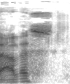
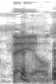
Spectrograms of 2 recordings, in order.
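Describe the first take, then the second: First: "Thales" in two syllables, THAH-les; Greek-style pronunciation. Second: "Thales" as one syllable, THAYLZ; host quotes own anglicised slip, "Thales" said THAYLZ; anglicised pronunciation. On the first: Host asking guest how it's pronounced, "Thales" as THAH-les. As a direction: try "Thales" with open AH, then a light -les. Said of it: "Is it pronounced Thales?". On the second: Host checking a Greek name with guest, "Thales" anglicised to THAYLZ. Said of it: "I said Thales. Is it Thales?". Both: Shown as a demonstration.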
